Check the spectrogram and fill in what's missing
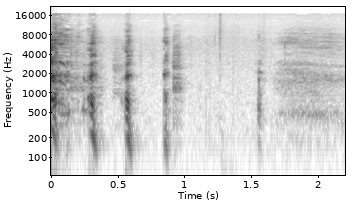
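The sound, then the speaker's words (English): A fairly loud laughing cough: a quick series of short, sharp bursts that trail off, ending in a long breathy exhale. “I laugh-coughed. That's how creepy it was.”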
